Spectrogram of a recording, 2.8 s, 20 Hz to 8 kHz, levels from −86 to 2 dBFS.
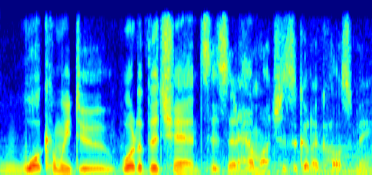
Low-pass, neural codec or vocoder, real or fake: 7.2 kHz; none; real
